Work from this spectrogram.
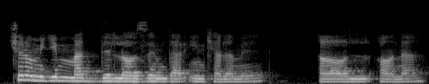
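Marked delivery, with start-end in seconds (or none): none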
